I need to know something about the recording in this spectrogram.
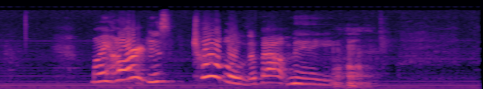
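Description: A woman speaks with emotion, close by.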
